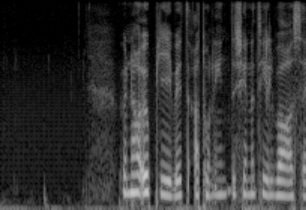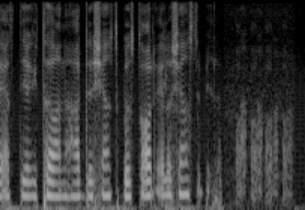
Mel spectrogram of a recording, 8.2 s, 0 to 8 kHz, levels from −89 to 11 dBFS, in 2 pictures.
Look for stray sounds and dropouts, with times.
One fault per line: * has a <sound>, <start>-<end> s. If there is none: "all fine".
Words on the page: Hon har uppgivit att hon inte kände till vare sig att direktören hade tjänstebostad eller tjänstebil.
* has a laugh, 7.2-8.0 s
